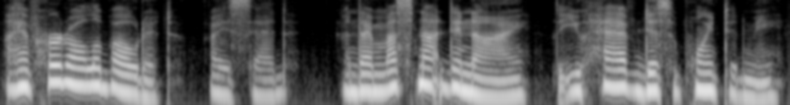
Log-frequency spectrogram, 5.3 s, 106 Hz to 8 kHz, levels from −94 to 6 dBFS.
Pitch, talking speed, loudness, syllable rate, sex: 190 Hz, 205 wpm, -16 LUFS, 5.0 syllables/s, female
